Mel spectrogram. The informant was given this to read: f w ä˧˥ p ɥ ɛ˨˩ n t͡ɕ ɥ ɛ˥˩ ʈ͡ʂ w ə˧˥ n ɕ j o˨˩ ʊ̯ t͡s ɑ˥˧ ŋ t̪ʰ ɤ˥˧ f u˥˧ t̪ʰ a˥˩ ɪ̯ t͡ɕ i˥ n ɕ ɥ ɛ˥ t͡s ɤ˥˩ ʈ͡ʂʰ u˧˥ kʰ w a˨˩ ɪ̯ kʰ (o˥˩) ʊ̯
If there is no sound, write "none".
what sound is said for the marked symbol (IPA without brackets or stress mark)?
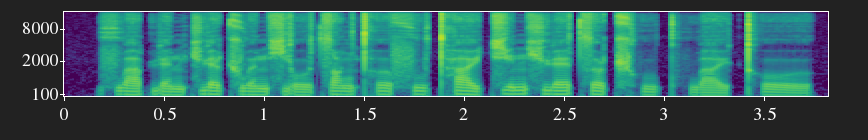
o˥˩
